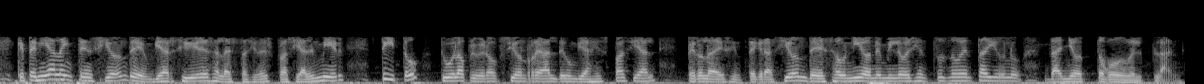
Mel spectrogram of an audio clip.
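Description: At a moderate pace, a man speaks with very even loudness. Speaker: radio co-host. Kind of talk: casual chat.

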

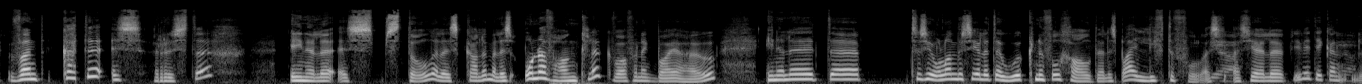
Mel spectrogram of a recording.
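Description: Over a quiet background, a woman at a medium pitch makes very wide pitch swings, with a dry, close sound and no echo. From South Africa, Western Cape (Ceres). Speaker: radio presenter. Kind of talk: radio interview.

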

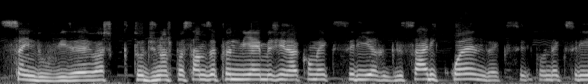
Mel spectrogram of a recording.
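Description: Speaking very fast, a woman uses fairly even intonation. Her pitch is fairly high. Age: 20s. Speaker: fado singer. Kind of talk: interview.

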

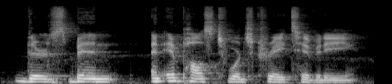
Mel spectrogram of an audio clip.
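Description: Delivered at a fairly slow pace, a normal speaking voice shows ordinary pitch variation. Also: man. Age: 40s. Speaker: screenwriter and poet. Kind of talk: interview conversation.

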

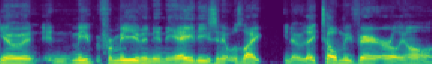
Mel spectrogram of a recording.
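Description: A man speaks with a Southern accent at a medium pitch. His intonation is fairly even. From eastern North Carolina (Raleigh). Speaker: sports writer. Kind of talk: casual chat.

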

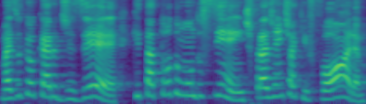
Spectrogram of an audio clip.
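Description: With lively intonation, a woman speaks in a São Paulo interior accent. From São Paulo state, Brazil (interior). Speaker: web TV presenter. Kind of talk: casual chat.

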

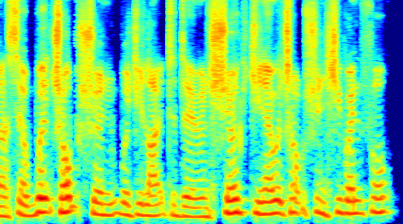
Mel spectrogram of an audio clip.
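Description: A fairly quick pace in an English accent against a quiet background. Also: man. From England. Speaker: security and de-escalation consultant. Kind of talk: interview.

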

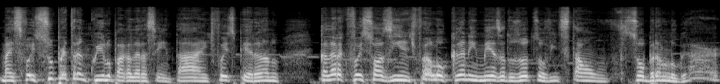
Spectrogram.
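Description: A man's high-pitched voice at a very fast pace, over noticeable background noise. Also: ordinary pitch variation. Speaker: football podcast host. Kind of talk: casual chat. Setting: live stream.

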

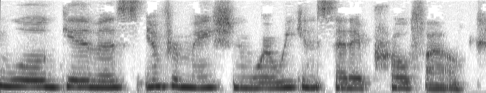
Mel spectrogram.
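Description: This is a woman with an ordinary speaking voice at medium pitch. She talks at a moderate pace. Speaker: technology professional and board member. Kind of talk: casual interview.

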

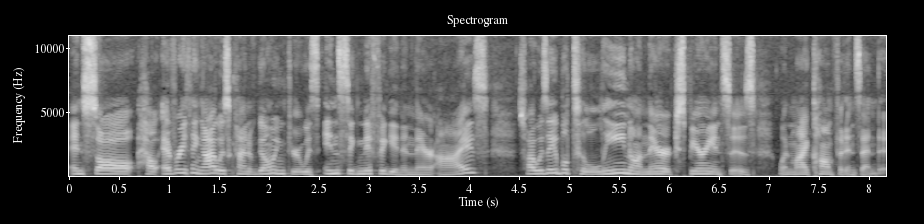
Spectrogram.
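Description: Speaking fairly quickly with hardly any pauses, a woman has an unremarkable speaking voice and a fairly high pitch. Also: ordinary pitch variation. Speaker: entrepreneur and investor. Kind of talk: interview.

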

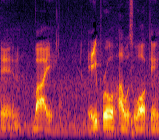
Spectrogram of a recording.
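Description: Noticeable background noise sits under a man with an American accent whose very deep, low voice stays monotone, with flat intonation. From New York, Newburgh. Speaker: college basketball player. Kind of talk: interview answers.

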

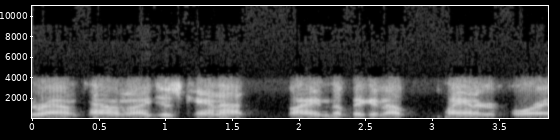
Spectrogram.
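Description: A man talks at a fairly slow pace. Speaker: caller. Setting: phone call.

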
